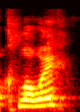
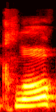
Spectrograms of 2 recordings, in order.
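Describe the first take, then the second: First: Chloe in two syllables, "klo-ee", higher and rising; second pronunciation attempt. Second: Chloe said as one syllable, "klo", rising; unsure name pronunciation. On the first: Streamer checking a viewer's name, Chloe as questioning "klo-ee". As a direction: ask Chloe with the final ee sounded. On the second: Streamer checking a viewer's name, Chloe as questioning "klo". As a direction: try Chloe as "klo", without the final ee. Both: Real, not acted. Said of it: "is it Chloe?".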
